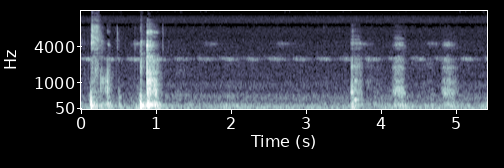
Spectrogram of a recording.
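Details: Person still sick, fever gone, with a persistent tickle: two sharp, suppressed sneeze bursts, then softer sniffs, with insect chirping in the background; stifled sneezing.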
